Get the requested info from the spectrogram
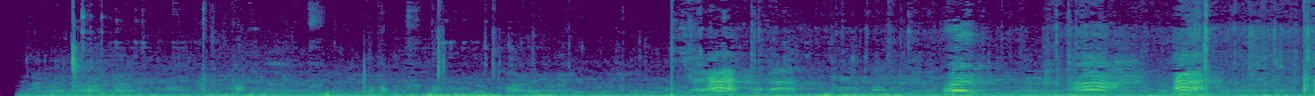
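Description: Yoked pair of bullocks hauling a dragged load over dry dirt: a steady low scraping rumble with scattered hoof clicks. From about halfway, four short rising-and-falling shouts come from the drivers urging the bullocks on.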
